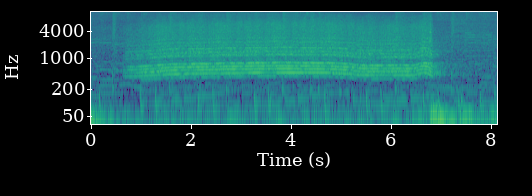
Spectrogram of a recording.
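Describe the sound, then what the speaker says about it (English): A diesel locomotive horn in the train game Railroader sounds one long, sustained chord of stacked tones that holds for about six seconds and then bends off, over a rhythmic rumbling engine, with no talk. "I've got the horn situated. Let's see, get a little demo real quick."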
